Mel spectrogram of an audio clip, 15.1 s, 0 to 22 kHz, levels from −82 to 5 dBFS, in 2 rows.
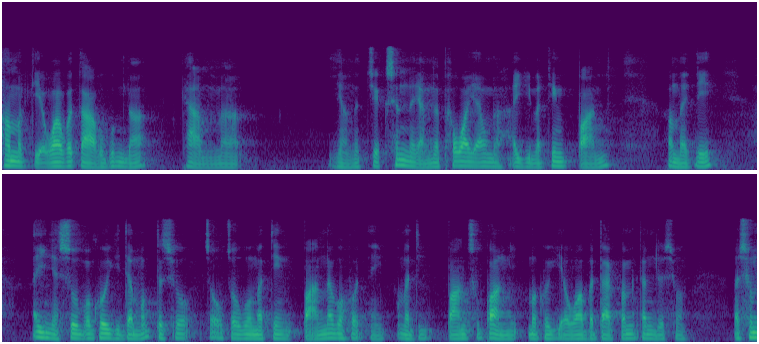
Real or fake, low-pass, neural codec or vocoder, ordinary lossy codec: fake; 7.2 kHz; codec, 16 kHz, 0.8 kbps, ZipCodec; none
